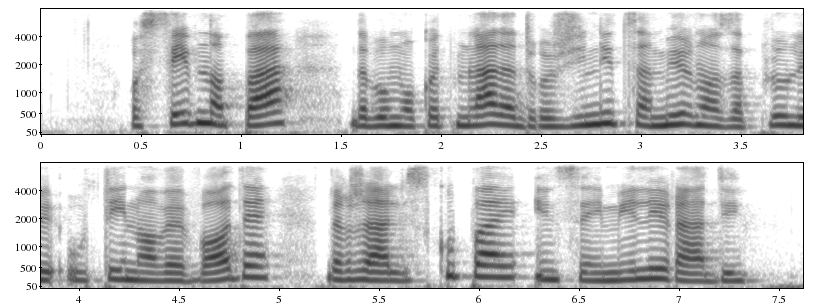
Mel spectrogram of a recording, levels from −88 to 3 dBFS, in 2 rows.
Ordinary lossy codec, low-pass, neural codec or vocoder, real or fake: Opus, 24 kbps; 7.2 kHz; codec, 16 kHz, 6 kbps, DAC; fake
